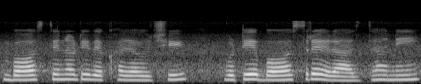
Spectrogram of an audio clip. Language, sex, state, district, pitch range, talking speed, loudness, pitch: Odia, female, Odisha, Malkangiri, 210-235 Hz, 130 wpm, -15 LUFS, 215 Hz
